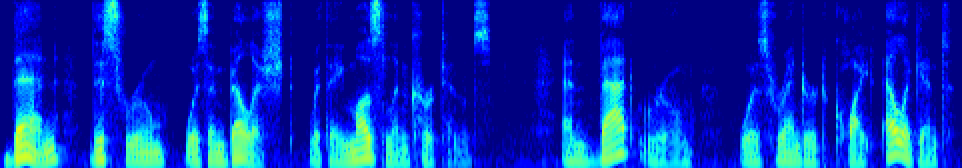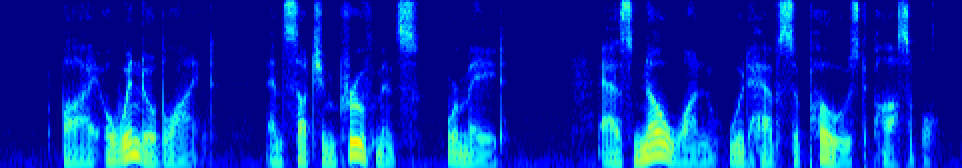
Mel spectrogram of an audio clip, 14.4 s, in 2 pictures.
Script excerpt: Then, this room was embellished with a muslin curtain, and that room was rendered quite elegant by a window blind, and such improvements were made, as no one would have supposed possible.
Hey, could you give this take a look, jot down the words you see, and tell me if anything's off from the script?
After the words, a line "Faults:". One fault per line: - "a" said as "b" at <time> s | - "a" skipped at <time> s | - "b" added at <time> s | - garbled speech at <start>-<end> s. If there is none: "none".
Then, this room was embellished with a muslin curtains, and that room was rendered quite elegant by a window blind, and such improvements were made, as no one would have supposed possible.
Faults:
- "curtain" said as "curtains" at 3.0 s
